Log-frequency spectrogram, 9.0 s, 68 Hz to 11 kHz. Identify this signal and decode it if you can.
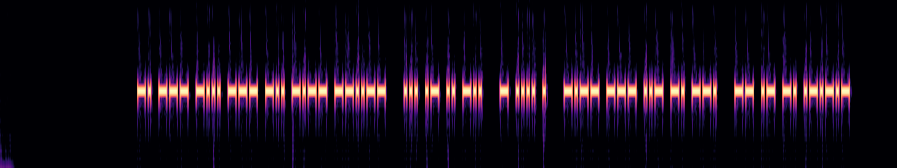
Morse code, heard as a keyed tone, about 46 wpm, 700 Hz. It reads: NOBODY, SAID THE YOUNG MAN.
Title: Sentences from Top 1600 Words 45wpm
